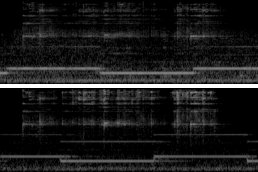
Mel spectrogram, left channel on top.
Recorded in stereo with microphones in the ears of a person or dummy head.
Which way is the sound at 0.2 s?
20° right (ahead or behind).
